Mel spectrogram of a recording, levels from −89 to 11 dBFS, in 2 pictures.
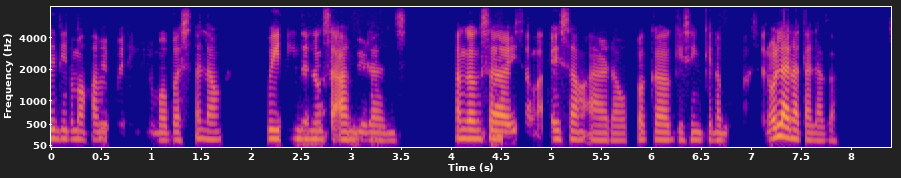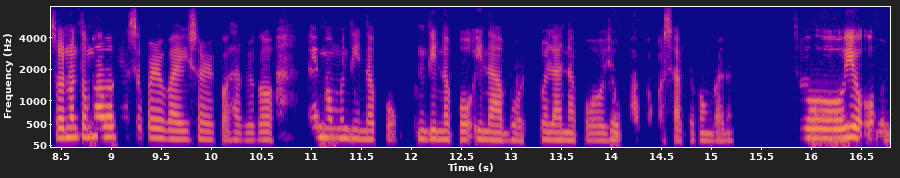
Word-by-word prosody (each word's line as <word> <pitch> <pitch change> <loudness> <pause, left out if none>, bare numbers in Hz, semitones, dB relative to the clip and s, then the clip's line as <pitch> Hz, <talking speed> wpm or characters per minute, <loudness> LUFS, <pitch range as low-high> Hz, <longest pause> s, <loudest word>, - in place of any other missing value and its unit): hindi 190 -1 -2
naman 175 -1 -3
kami 170 - -3
puwedeng 325 - -20
lumabas 160 0 -4
na - - -2
lang, 170 -1 -2 0.5
waiting 190 0 +3
na 180 - -1
lang 175 - 0
sa - - +6
ambulance. 160 -2 -6 0.5
Hanggang 190 -1 +4
sa 180 -2 +6
isang 170 +2 -4
isang 175 -1 0
araw 155 -1 -3
pagkagising 165 -1 -2
kinabukasan, 160 0 -10
wala 230 +2 +12
na 185 - +4
talaga. 150 -3 -5 0.6
So, 205 - +4
nung 215 +1 +3
tumawag 220 0 +4
'yong 215 0 -14
supervisor 180 -5 -1
ko - - -8
sabi 160 -1 -10
ko, 165 0 -2 0.4
"Ay 220 - -5
ma'am, 205 -1 -2
hindi 195 -1 -3
na 175 - -1
po, - - -15 0.2
hindi 185 0 -1
na 175 0 -1
po 170 0 -2
inabot. 160 -4 -2 0.2
Wala 165 -1 -1
na 155 -1 -2
po 155 0 -7
yong - - -5
papa - - -16
ko," - - -21
sabi - - -8
kong 150 -1 -6
gano'n. 150 +1 -12 0.6
So, 200 -1 +4
'yon. 185 -7 +5
175 Hz, 180 wpm, -23 LUFS, 160-195 Hz, 0.6 s, wala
